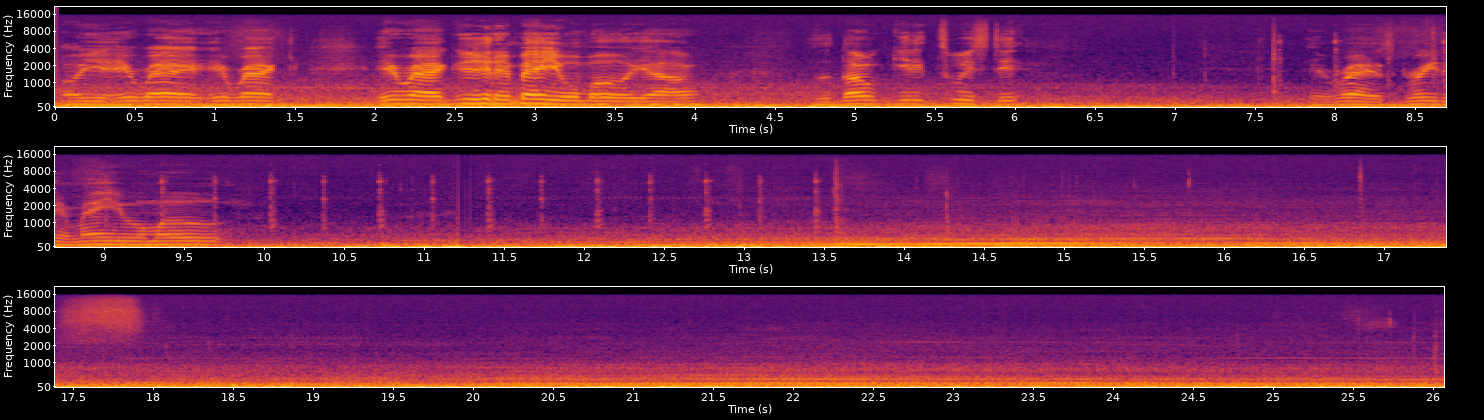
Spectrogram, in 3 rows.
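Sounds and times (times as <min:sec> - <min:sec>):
car engine and road rumble: 0:00.0 - 0:26.0
steady ticks: 0:07.6 - 0:14.4
short hiss: 0:17.4 - 0:18.1.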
